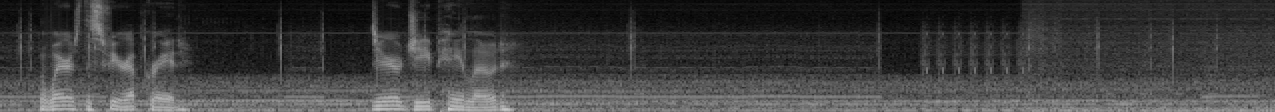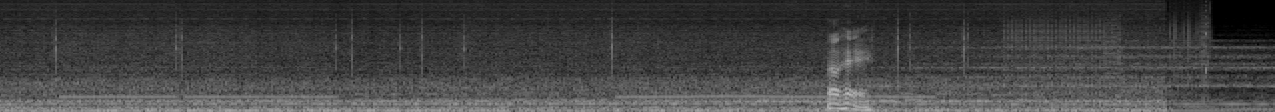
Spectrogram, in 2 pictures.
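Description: A low machine hum drones steadily.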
